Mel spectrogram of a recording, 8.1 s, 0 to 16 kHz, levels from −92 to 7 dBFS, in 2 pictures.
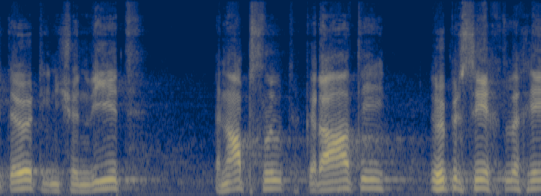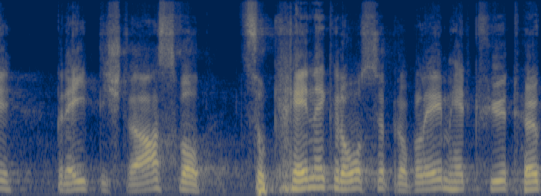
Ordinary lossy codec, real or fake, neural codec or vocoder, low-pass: Opus, 32 kbps; real; none; 14.4 kHz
